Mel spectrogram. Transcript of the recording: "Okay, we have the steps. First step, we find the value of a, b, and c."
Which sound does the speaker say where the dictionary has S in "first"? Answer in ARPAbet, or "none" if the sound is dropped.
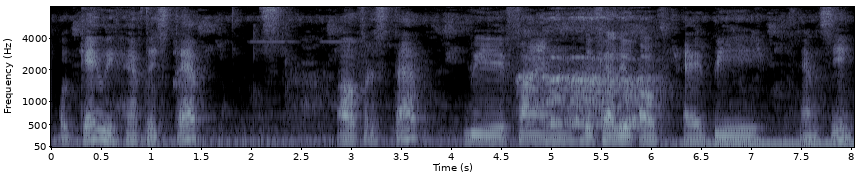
none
